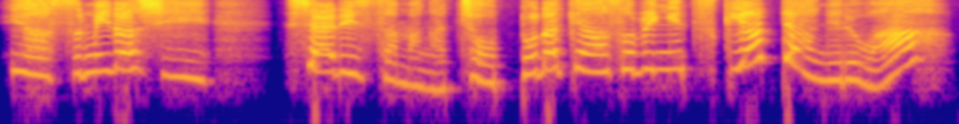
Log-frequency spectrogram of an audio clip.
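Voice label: start, Japanese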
